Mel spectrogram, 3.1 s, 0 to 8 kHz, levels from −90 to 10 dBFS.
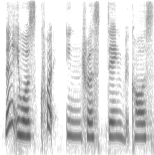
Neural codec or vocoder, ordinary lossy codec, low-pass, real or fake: codec, 16 kHz, 1 kbps, X-Codec, HuBERT features, trained on LibriSpeech; none; none; fake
